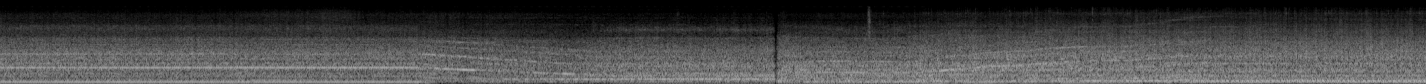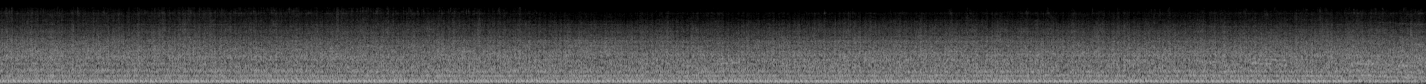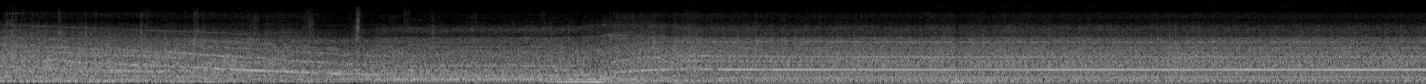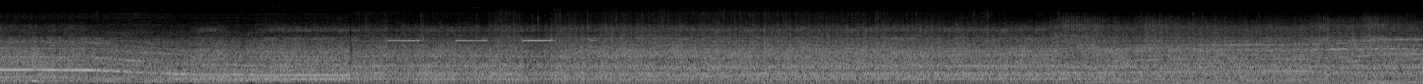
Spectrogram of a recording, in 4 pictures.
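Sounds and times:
snow blower truck engine whining: 0.0s - 57.0s
short high beeps: 46.7s - 48.4s.

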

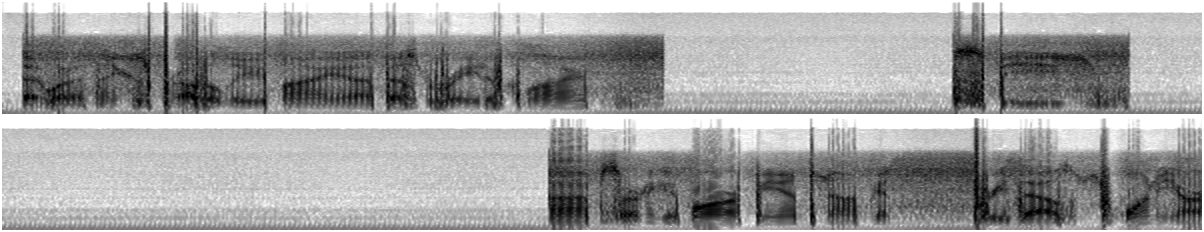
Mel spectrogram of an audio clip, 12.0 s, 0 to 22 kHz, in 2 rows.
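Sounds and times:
faint low engine hum: 0.0s - 12.0s
radio noise burst: 0.1s - 3.3s, 4.8s - 5.7s, 8.8s - 12.0s.

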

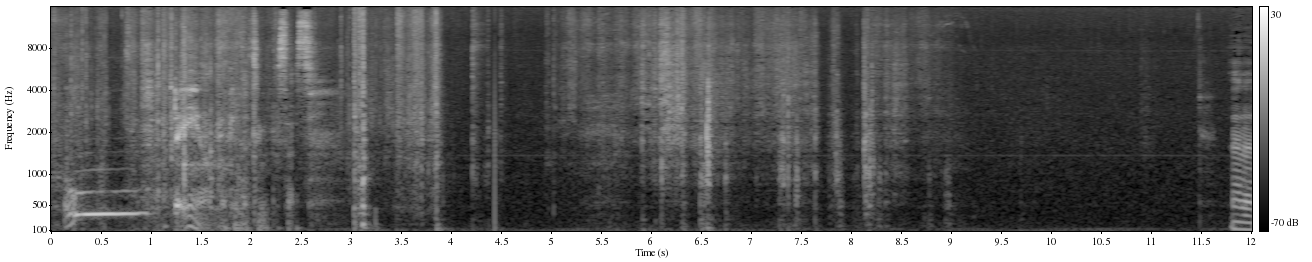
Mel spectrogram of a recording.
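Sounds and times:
paper rustling and crinkling: 0.0s - 2.3s, 2.9s - 9.1s.

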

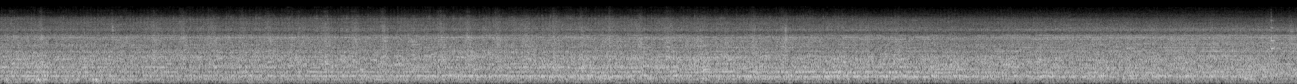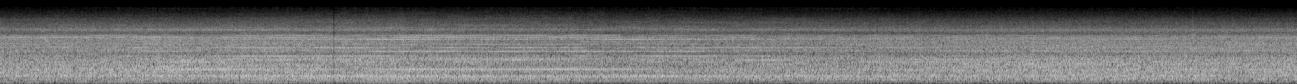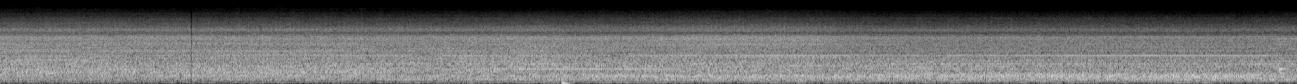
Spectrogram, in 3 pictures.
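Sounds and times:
tractor running: 0.0s - 38.9s
windrower churning: 0.0s - 38.9s.

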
